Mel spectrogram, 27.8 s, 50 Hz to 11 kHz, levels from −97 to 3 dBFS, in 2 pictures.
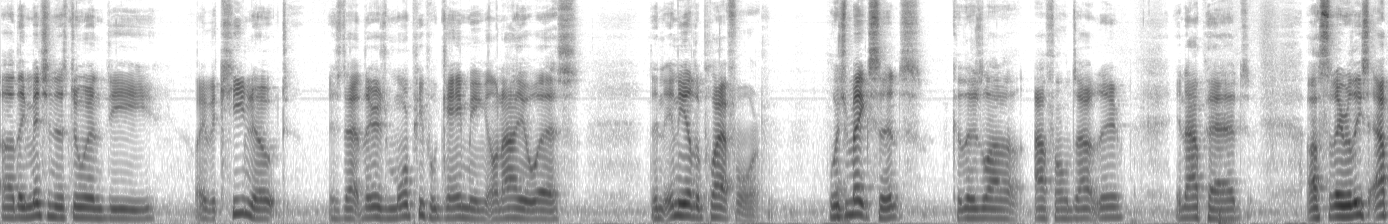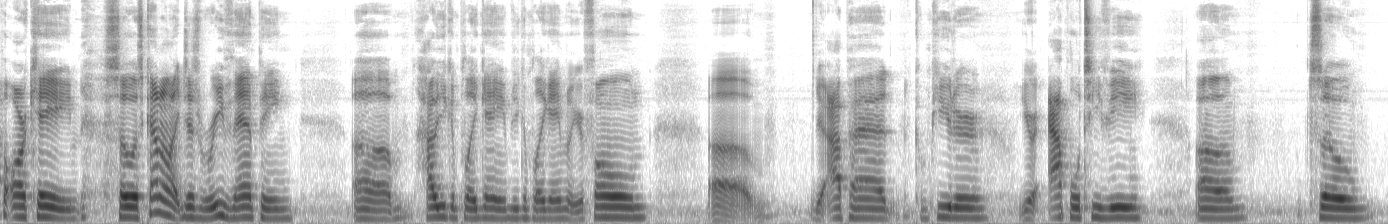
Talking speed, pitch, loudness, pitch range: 150 wpm, 145 Hz, -29 LUFS, 135-155 Hz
